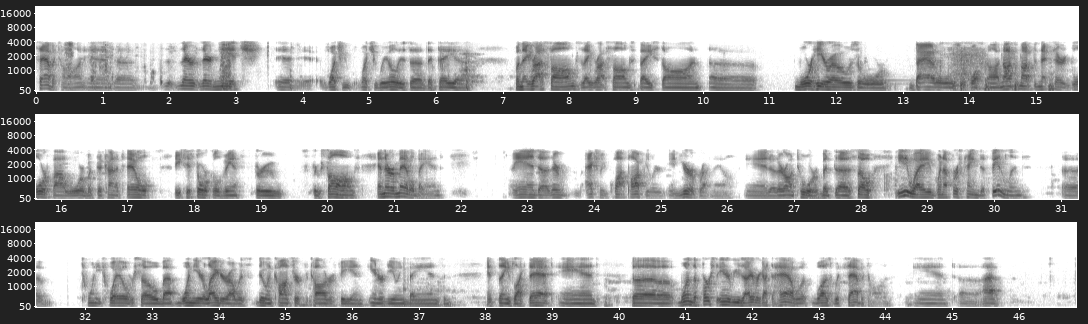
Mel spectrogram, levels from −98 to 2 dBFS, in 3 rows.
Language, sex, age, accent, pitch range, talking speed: English, male, 30-49, American, 95-115 Hz, 150 wpm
